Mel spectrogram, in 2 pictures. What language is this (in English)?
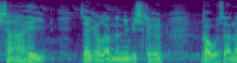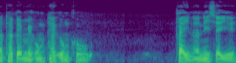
Bodo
